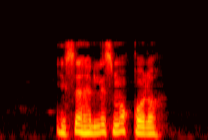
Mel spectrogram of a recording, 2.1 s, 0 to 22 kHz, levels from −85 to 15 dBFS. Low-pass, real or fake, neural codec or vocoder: 7.2 kHz; real; none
